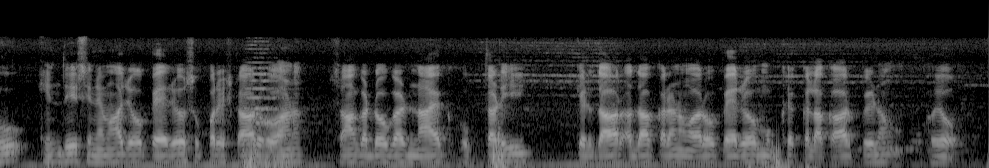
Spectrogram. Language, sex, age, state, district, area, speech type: Sindhi, male, 60+, Delhi, South Delhi, urban, read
